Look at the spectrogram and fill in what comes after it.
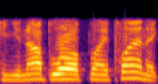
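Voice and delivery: ordinary delivery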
